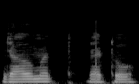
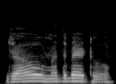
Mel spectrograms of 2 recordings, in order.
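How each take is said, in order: First: Slow, soft जाओ मत, break, then बैठो; pause after मत. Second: Slow जाओ, break, then मत बैठो together; pause after जाओ. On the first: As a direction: join मत to जाओ and set बैठो apart. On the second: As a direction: set जाओ apart and join मत to बैठो. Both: Shown as a demonstration. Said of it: "या दो तरीके से".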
